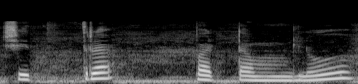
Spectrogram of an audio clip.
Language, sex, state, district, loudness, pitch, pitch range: Telugu, female, Andhra Pradesh, Sri Satya Sai, -15 LUFS, 200 Hz, 180-230 Hz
